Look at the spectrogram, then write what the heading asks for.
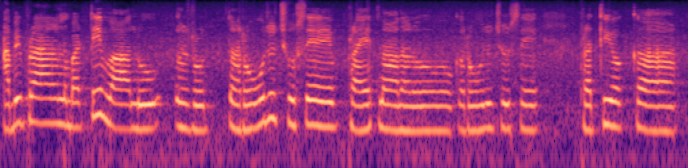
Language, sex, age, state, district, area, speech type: Telugu, female, 18-30, Telangana, Wanaparthy, urban, spontaneous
